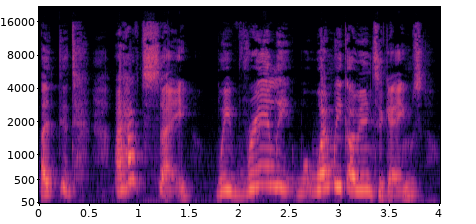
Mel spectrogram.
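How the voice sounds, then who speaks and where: A man's voice: extremely high pitch, huge pitch swings, moderate pace, a bit bright. A man co-hosting a podcast, giving blunt, opinionated, sweary reviews in a casual chatty way. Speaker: podcast co-host.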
